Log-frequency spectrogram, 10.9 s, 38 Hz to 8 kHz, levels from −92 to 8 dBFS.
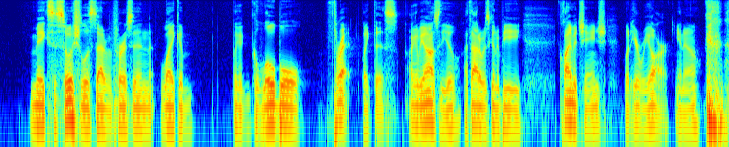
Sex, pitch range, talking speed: male, 75-85 Hz, 210 wpm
